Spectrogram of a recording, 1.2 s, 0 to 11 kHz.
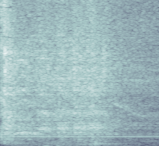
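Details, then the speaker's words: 1992 Ford Ranger with a rebuilt 2.9L V6, first start after reinstall: the starter cranks steadily but the engine never fires, with no spark at a test plug; crank, no start. "let's see if we got spark just crank it no spark nothing nothing go ahead and crank it"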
